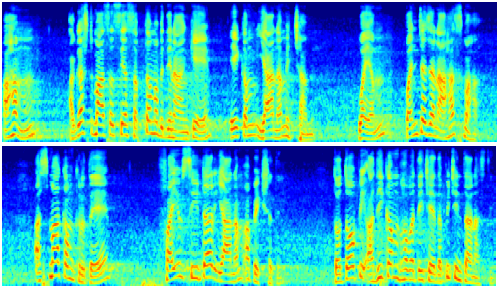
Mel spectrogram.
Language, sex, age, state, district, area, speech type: Sanskrit, male, 18-30, Karnataka, Uttara Kannada, rural, spontaneous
